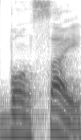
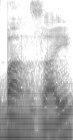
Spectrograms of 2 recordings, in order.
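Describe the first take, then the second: First: The first syllable sounds like 'bon'. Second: The first syllable sounds like 'ban'. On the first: The speaker calls it right. "So bonsai" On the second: The speaker calls it wrong. "not uh, banzai, like uh, Daniel said"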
